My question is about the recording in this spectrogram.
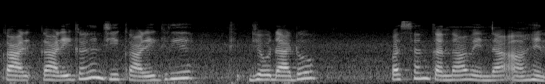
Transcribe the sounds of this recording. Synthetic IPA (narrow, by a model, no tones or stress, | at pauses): kaːɾiːɡʱəɽ̃əd͡ʑiːkaːɾiɡɾiːə | d͡ʑoːɗaːɖʱo | pɐsə̃nd̪kɐ̃nd̪aʋẽːn̆d̪aʔaːɦɪnɪ̆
